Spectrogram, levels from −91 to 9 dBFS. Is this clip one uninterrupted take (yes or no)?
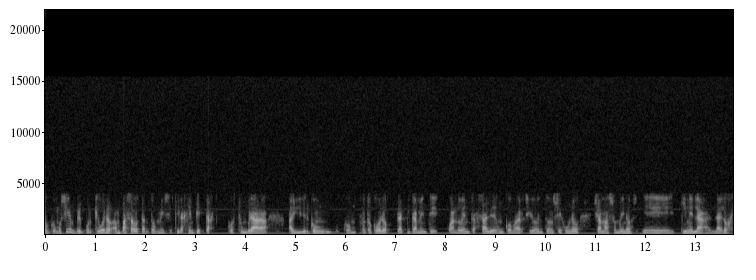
yes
